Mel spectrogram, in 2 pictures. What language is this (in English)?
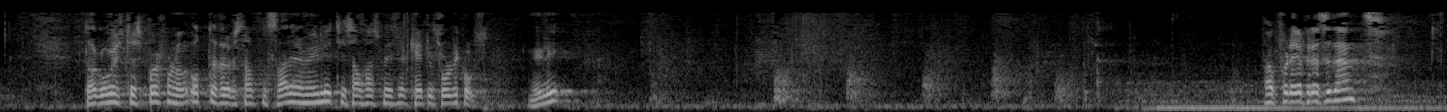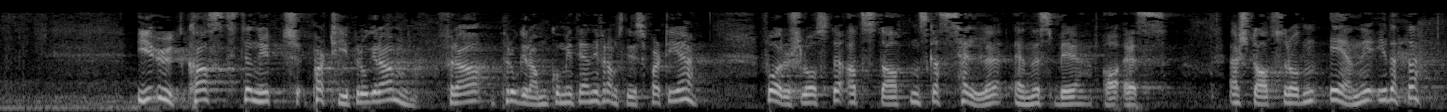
Norwegian Bokmål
